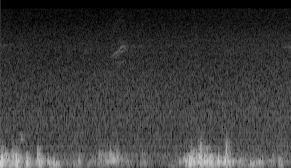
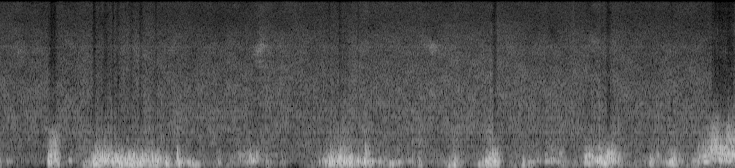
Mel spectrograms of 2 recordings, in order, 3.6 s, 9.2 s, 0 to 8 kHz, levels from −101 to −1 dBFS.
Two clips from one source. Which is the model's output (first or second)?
second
